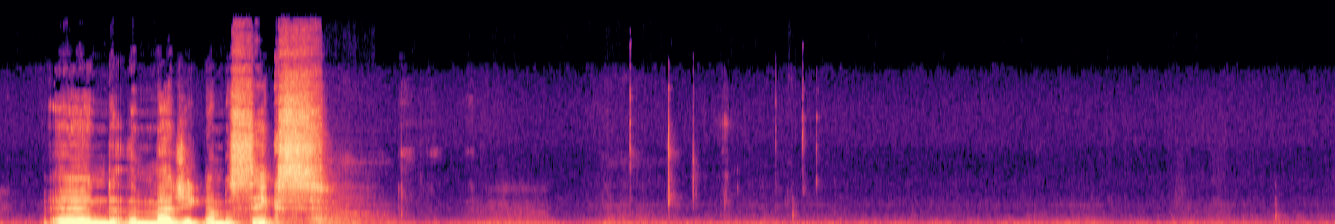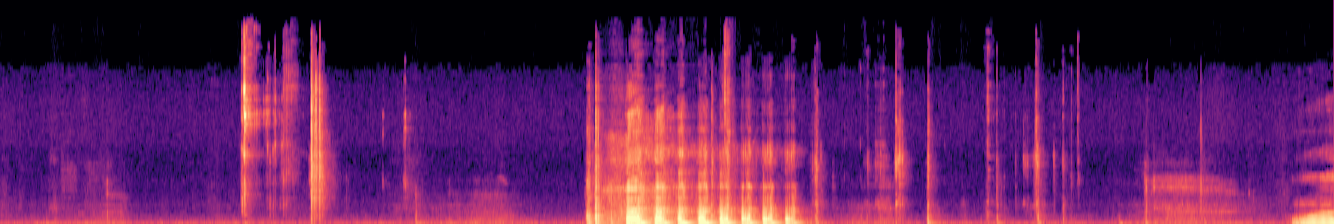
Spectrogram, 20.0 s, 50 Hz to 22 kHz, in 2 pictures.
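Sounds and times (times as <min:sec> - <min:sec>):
lock parts clicking: 0:11.8 - 0:12.6, 0:16.1 - 0:18.2.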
